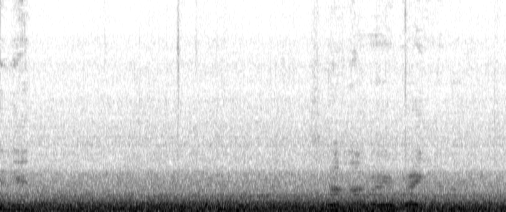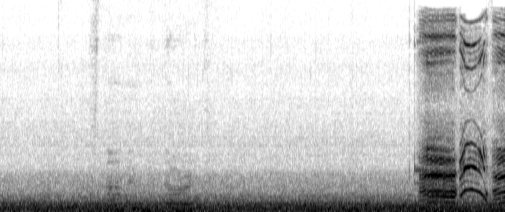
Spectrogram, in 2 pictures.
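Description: Steady road and engine noise heard from inside a moving car. About nine seconds in, a loud added donkey bray starts: a cartoon hee-haw, its pitch rising and falling over and over.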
